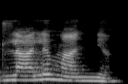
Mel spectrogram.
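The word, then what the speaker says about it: L'Allemagne: This one, this is Lalamanya. Lalamanya. A-G-N-E is pronounced, G-N-E is pronounced as Anya.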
